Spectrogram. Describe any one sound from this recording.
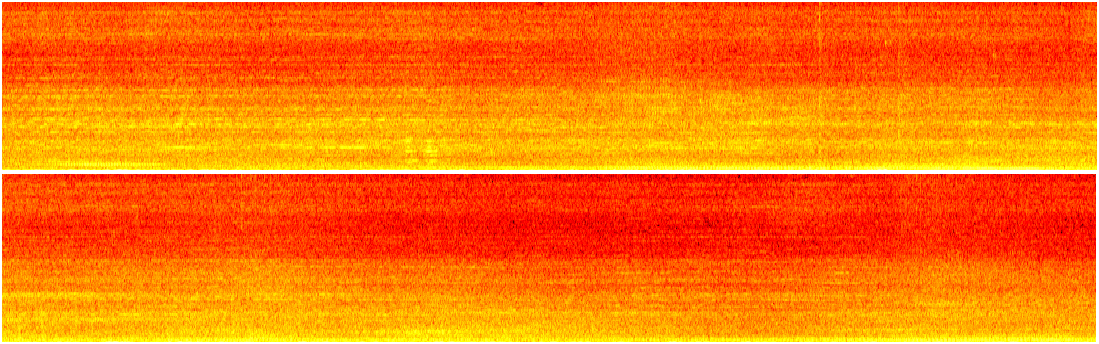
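A motorbike engine passes by.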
